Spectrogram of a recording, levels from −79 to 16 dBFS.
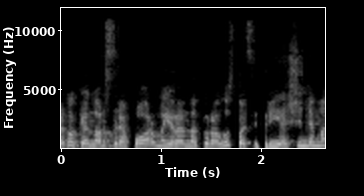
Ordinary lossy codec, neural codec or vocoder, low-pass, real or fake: AAC, 48 kbps; codec, 44.1 kHz, 7.8 kbps, DAC; 10.8 kHz; fake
